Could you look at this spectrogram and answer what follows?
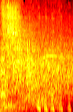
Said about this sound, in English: Get that gunshot. There you go.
